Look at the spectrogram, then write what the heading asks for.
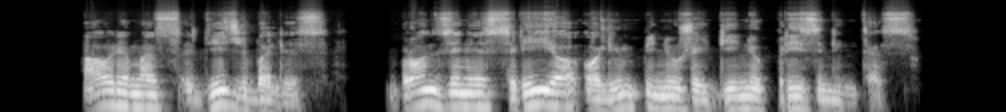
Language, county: Lithuanian, Kaunas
